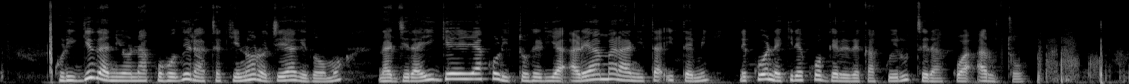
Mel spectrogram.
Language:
Kikuyu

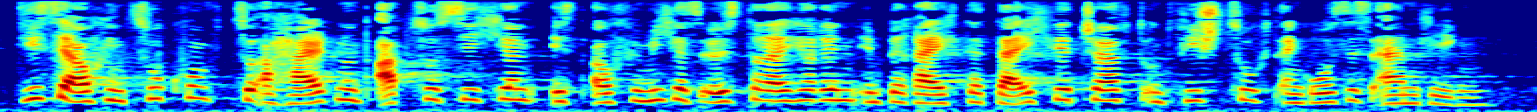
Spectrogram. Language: German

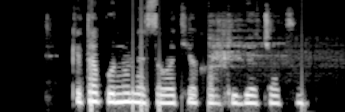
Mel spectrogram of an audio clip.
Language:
Pashto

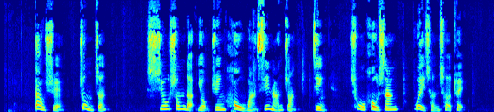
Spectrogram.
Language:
Chinese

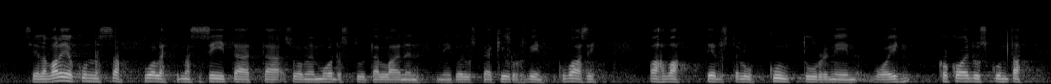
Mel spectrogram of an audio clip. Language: Finnish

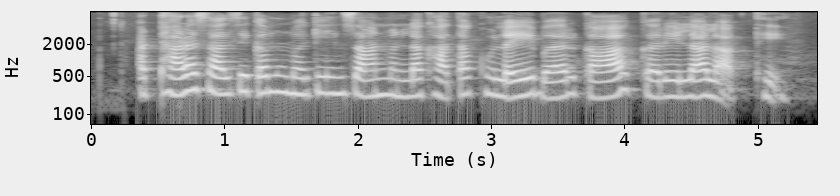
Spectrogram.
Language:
Chhattisgarhi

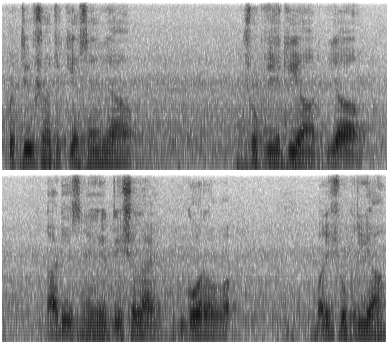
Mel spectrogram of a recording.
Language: Sindhi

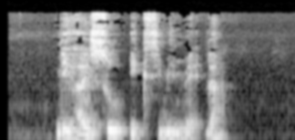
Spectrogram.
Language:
Tupuri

